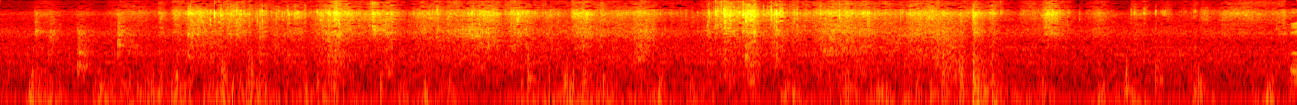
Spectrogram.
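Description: Plastic bags crinkling and foam packing rubbing as a wrapped microscope and its head are lifted out of a cardboard carton, with a louder thump about six and a half seconds in.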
